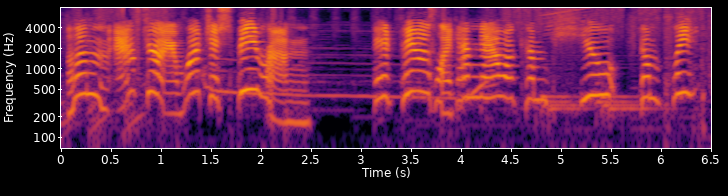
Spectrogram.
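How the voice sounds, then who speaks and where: A man putting on a high, halting nerd voice to play a nerdy young male chat viewer. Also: sing-song, bright, forceful tone, heavily acted. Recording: music playing behind.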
